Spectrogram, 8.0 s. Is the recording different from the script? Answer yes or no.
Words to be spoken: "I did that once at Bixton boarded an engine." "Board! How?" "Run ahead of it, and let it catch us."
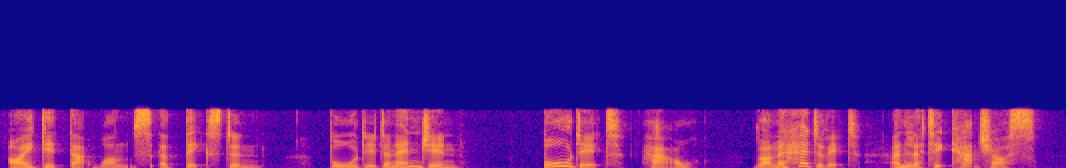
yes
